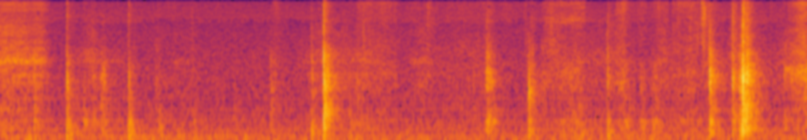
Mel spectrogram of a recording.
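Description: Paper and cardstock pages being handled and shifted into place on a craft mat: soft rustling with scattered light taps and clicks, the sharpest about three seconds in and a pair near the end.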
